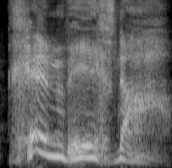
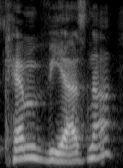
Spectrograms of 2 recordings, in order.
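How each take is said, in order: First: The name is said in a bold, guttural voice. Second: The name is said plainly, in a normal voice. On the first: "Very barbaric Viking style version of Cambodian" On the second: "I'm going to completely butcher it"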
